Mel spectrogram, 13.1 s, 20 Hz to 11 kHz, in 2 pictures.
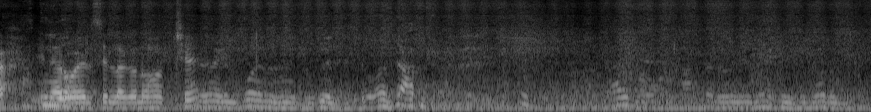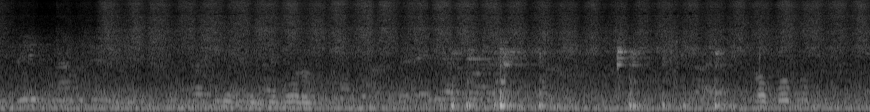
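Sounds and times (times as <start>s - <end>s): rubbing and scraping on metal: 0.8s - 13.0s.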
